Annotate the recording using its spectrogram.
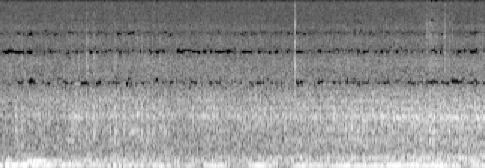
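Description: Steady low hum under an even hiss of background noise, with one faint click about four seconds in.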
